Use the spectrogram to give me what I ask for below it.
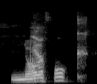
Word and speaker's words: Norfolk: Norfolk.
